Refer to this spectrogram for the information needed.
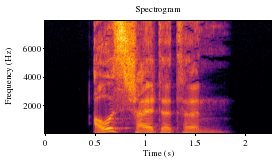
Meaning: inflection of ausschalten: 1. first/third-person plural dependent preterite 2. first/third-person plural dependent subjunctive II
- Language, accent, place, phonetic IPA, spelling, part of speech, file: German, Germany, Berlin, [ˈaʊ̯sˌʃaltətn̩], ausschalteten, verb, De-ausschalteten.ogg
